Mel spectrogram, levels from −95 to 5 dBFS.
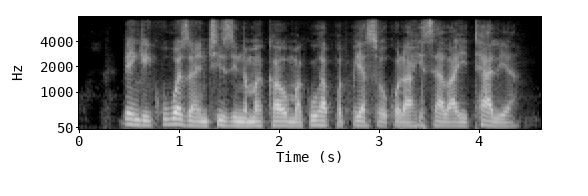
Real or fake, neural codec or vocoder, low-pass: fake; codec, 16 kHz in and 24 kHz out, 0.6 kbps, FocalCodec, streaming, 4096 codes; 7.2 kHz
